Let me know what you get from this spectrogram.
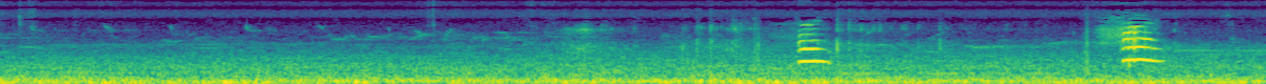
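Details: Brownie, a Bengal cat, in hot weather, gives two short, clear meows about a second and a half apart, each a brief rising-then-falling harmonic cry over a steady low rumble of background noise.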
